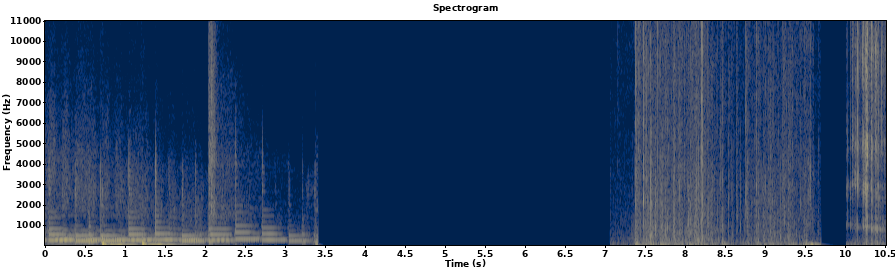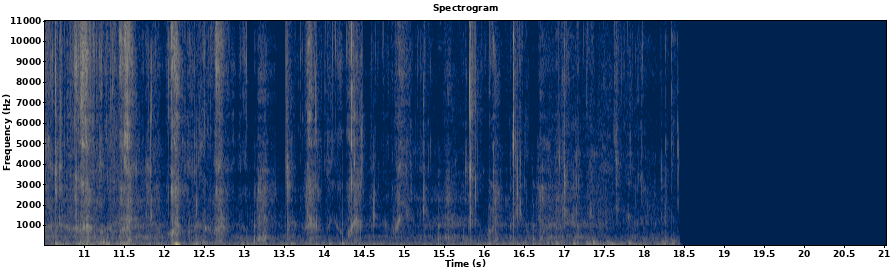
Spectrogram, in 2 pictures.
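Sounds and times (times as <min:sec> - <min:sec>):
chewing potato chips: 0:07.4 - 0:18.5.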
